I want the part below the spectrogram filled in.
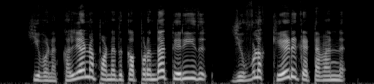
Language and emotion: Tamil, angry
